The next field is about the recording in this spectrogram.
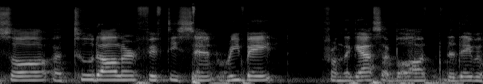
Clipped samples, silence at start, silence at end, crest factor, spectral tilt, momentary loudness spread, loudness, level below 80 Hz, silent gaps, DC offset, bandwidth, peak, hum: under 0.1%; 0 s; 0 s; 18 dB; -5 dB/octave; 10 LU; -31 LUFS; -42 dBFS; none; under 0.1%; 18 kHz; -14 dBFS; none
